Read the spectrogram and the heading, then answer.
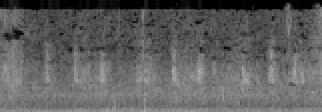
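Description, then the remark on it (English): Many birds chirp outdoors on Aotea, New Zealand, in a quick, overlapping stream of short high calls that continue throughout, fairly soft, with no one speaking. “There's so many birds on Aotea.”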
